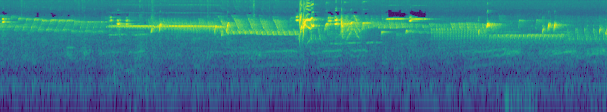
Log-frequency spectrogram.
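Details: Female European goldfinch calling to a male: drawn-out, high, thin tones and buzzy trills, broken by a sudden sharp burst of twitters, over quiet background.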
